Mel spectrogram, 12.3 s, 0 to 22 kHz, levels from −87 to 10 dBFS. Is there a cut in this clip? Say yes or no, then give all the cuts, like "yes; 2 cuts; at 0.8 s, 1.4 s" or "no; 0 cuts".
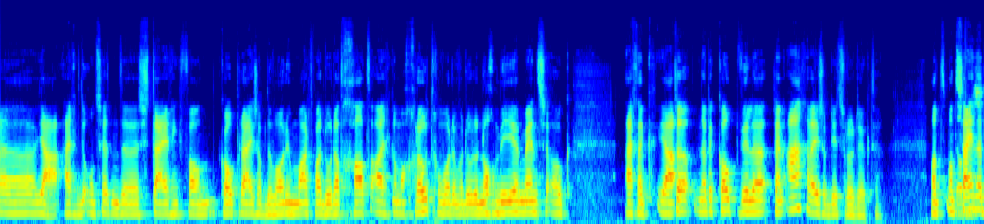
yes; 5 cuts; at 4.9 s, 5.4 s, 8.4 s, 9.7 s, 10.5 s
